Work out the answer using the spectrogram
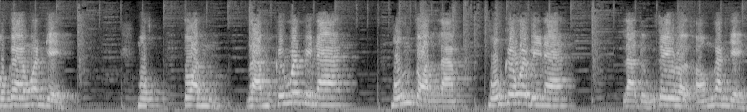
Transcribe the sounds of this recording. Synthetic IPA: ʔo˧wke˧ho˧˦˥ʔa˧jɲvi˨˩ | mo˨˩t̚t̪wə˨˩n | laː˨˩mːo˨˩t̚ka˨˦wɛ˦˥ɓi˧naː˧ | ɓo˨˦nt̪wə˨˩nlaː˨˩mɓo˨˦nk̬aː˨˦jwɛ˦˥ɓi˧naː˧ | laː˨˩ɗɨ˨˧˩wt̪i˧əwzo˨˩jfa˨˧˩ka˧nɲzi˨˩

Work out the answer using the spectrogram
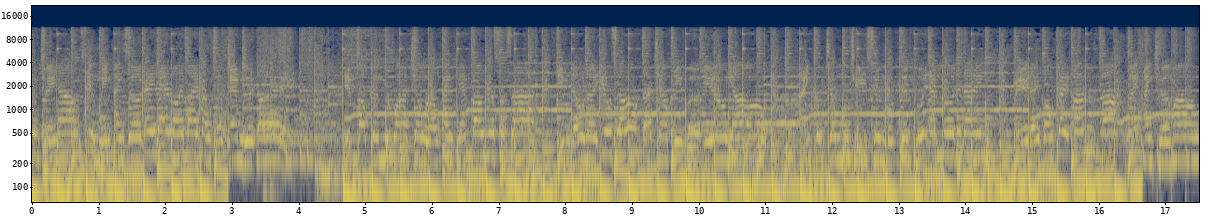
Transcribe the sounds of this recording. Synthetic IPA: ɨ˧ŋt͡ɕə˨˩jnaː˧wzɨ˧əŋmï˨˩ŋ̟ʔa˧jŋ̟zəː˨˩ɗə˧jlɛ̰˧˥lɔ˨˧˦jmaː˧jma˧wŋ͡mt͡ɕə˨˧˩nʔɛ˧mŋɨ˨˩əjʔəː˧j | ɗe˧˩mɓaː˧˩wkə˧nmɨ˧˩əkwaː˧t͡ɕɔ˧wŋ͡mlɔ˨˩wŋ͡mʔa˧jŋ̟kɛ˨˦mɓaː˧wɲi˧əwsɔ˧˥t̚zaː˧t̪i˨˩mɗə˨˧˩wləː˨˩jʔi˧əwzə˨˦wɗa̰ː˧˥t͡ɕaː˧˩wt̪ʰi˨˩vɨ˨˩əʔi˧əwɲa˧w | ʔa˧jŋ̟xə˧wŋ͡mt͡ɕɔ˧wŋ͡mmo˨˩t̚t͡ɕi˧zɨ˧əŋmo˨˩t̚ɗ̪i˧əmt̪ʰu˨˦əjʔɛ˧mməː˨˦ɗe˨˦nʔa˧jŋ̟ | ve˨˩ɗə˨˦jvɔ˨˩wŋ͡mt̪ə˧jʔə˨˦nɓaː˧˩wŋa˨˩jŋʔa˧jŋ̟t͡ɕəː˨˩ma˧ww

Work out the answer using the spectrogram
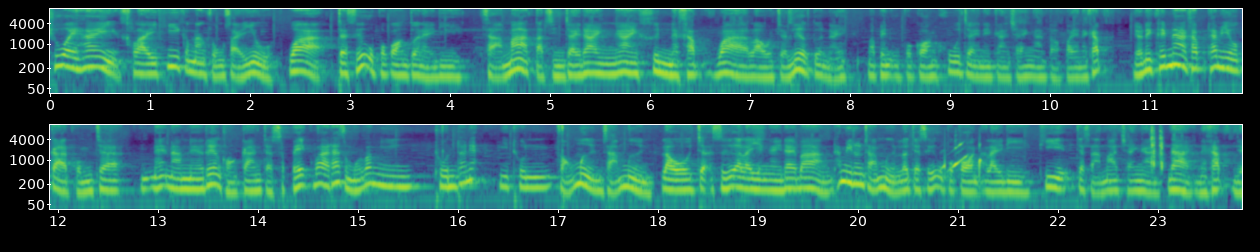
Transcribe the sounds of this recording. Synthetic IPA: t͡ɕʰu˥˩əjɦa˥˩jkʰɾa˧jt̪ʰiː˥˩ka˧mla˧ŋso˨˩˦ŋsa˨˩˦jːuː˨˩waː˥˩t͡ɕa˨˩ʔsɯː˦˥ʔu˨˩pːa˧kɔː˧nt̪u˧na˩˦jdiː˧ | sa̰ː˩˦maː˥˩t̪ːa˨˩t̪̚si˩˦nt͡ɕa˧jdaː˥˩jŋaː˥˩jkʰɯ˥˩nːa˦˥kʰɾa˦˥p̚waː˥˩ɾa˧wt͡ɕa˨˩lɯ˥˩ək̚t̪u˧ɐna˩˦jmaː˧pe˧nʔu˨˩pːa˧kɔː˧nkʰuː˥˩t͡ɕa˧jna˧jkaː˧nt͡ɕʰa˦˥jŋaː˧nt̪ɔː˨˩pa˧jna˦˥kʰa˦˥p̚ | diː˨˩˦na˧jkʰɾi˦˥p̚naː˥˩kʰp̚t̪ʰaː˥˩miː˧ʔoː˧kaː˨˩t̪̚pʰo˩˦mt͡ɕa˨˩nɛ˦˥na˧mna˧jɾɯ˥˩əŋkʰɔː˩˦ŋkaː˧nt͡ɕa˨˩t̪̚sa˧pe˦˥k̚waː˥˩t̪ʰaː˥˩so˩˦mu˦˥t̪̚waː˥˩miː˧t̪ʰu˧nt̪ʰa˥˩wni˦˥əʔmiː˧t̪ʰu˧nsɔː˩˦ŋmɯː˨˩nsaː˩˦mːɯː˨˩nɾa˧wt͡ɕa˨˩ʔsɯː˦˥ʔa˧ɾa˧jːa˧ŋːa˧jdaː˥˩jbaː˥˩ŋt̪ʰaː˥˩miː˧t̪ʰu˧nsaː˩˦mːɯː˨˩nɾa˧wt͡ɕa˨˩sɯː˦˥ʔu˨˩pːa˧kɔː˧nʔa˧ɾa˧jdiː˧t̪ʰiː˥˩t͡ɕa˨˩ʔsaː˩˦maː˥˩t̪̚t͡ɕʰa˦˥jŋaː˧ndaː˥˩jna˦˥kʰɾa˦˥p̚di˨˦

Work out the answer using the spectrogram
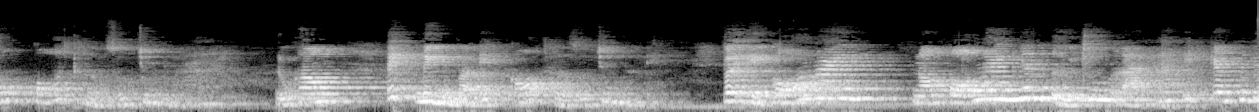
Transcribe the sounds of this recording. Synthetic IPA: o˨˦kɔ˨˦t̪ʰɨ˨˩əso˨˦t͡ɕʊ˧ŋ͡mlaː˨˩ʔa˧˩ | ɗʊ˨˦ŋ͡mxə˧wŋ͡mʔi˦˥k̟̚ɓï˨˩ŋ̟vaː˨˩ʔi˦˥k̚kɔ˨˦t̪ʰɨ˨˩əzo˨˦t͡ɕʊ˧ŋ͡mlaː˨˩ʔə˨˦ | və̰˧˨jt̪ʰi˨˩kɔ˨˦haː˧jnɔ˨˦kɔ˨˦haː˧jɲə˧nt̪ɨ˧˩t͡ɕʊ˧ŋ͡mlaː˨˩haː˧˩ʔi˦˥k̚kaː˧nkʰɨ˧˦

